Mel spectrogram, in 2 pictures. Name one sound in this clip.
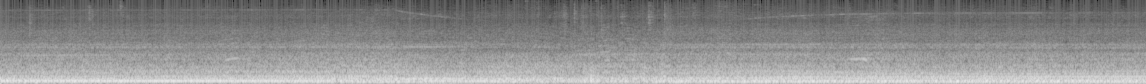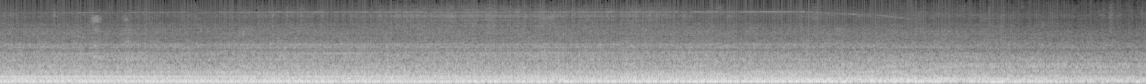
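A train's motor hums steadily with a low drone.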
